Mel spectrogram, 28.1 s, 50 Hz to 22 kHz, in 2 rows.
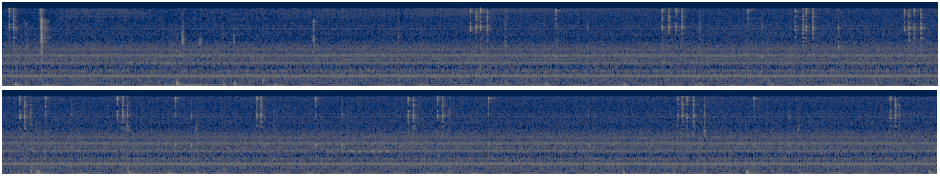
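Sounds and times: computer mouse clicking: 0.0s - 0.8s, 7.0s - 12.8s, 13.4s - 21.5s, 24.1s - 26.2s, 27.3s - 28.0s
steady background hum: 0.0s - 28.0s.

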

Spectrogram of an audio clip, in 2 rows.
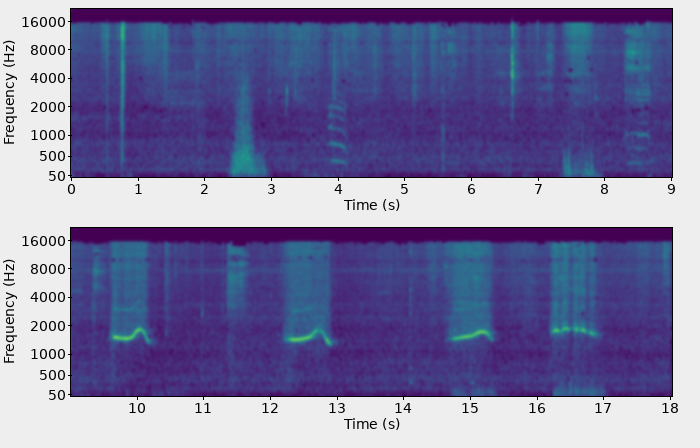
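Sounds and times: person whistling: 9.6s - 10.3s, 12.2s - 13.0s, 14.7s - 15.4s, 16.2s - 17.0s.

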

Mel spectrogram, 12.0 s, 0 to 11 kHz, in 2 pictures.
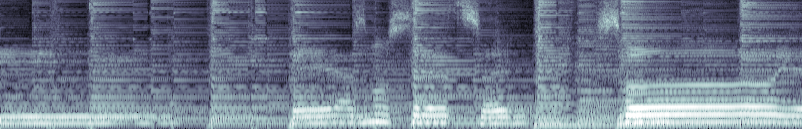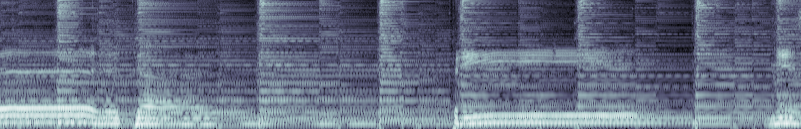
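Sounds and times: acoustic guitar strumming chords: 0.0s - 12.0s.

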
